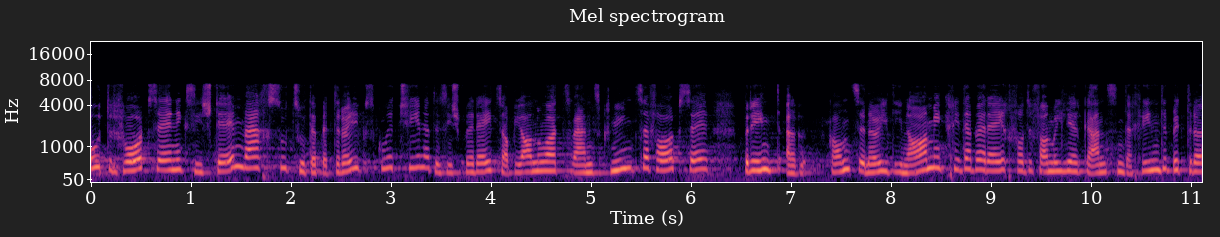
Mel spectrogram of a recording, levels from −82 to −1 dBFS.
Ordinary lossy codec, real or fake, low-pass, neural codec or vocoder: AAC, 96 kbps; fake; 7.2 kHz; codec, 16 kHz, 4 kbps, X-Codec, HuBERT features, trained on general audio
